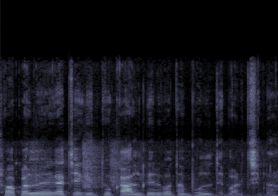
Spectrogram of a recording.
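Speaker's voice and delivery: plain reading voice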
